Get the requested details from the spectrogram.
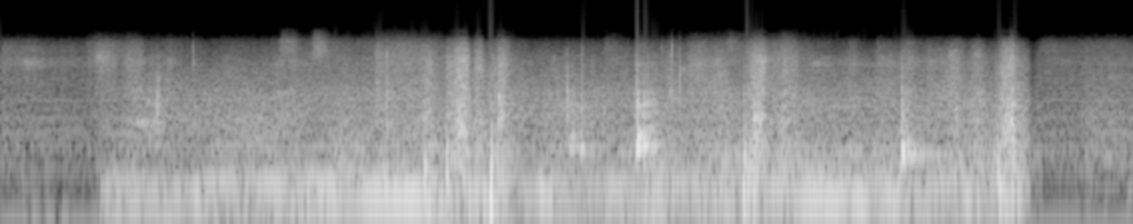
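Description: Water splashes onto wet ground again and again.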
